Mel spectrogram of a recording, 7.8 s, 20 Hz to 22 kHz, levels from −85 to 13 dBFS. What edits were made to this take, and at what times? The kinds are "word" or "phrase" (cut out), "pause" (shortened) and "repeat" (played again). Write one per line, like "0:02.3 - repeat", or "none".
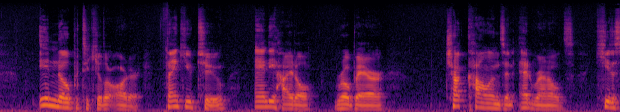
none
